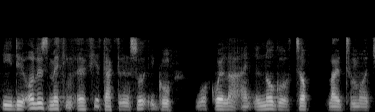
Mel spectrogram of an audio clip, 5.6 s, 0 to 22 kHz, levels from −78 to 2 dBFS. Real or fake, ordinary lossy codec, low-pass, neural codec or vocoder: fake; none; 5.4 kHz; codec, 16 kHz, 0.5 kbps, X-Codec, WavLM features, trained on Multilingual LibriSpeech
